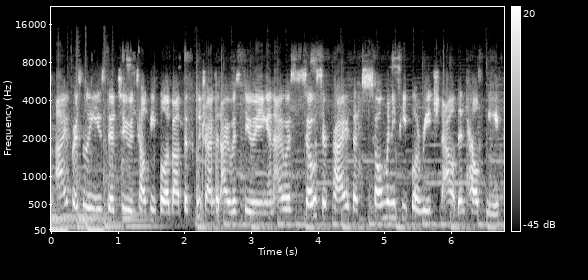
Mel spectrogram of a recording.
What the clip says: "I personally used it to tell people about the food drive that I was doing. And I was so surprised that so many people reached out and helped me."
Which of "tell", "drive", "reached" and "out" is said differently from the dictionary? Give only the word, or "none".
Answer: none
